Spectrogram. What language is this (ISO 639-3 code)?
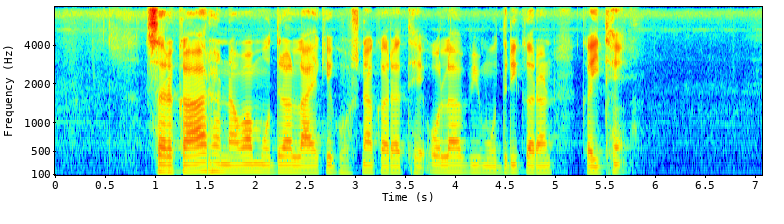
hne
